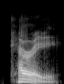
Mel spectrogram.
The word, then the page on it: Kerry: American English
